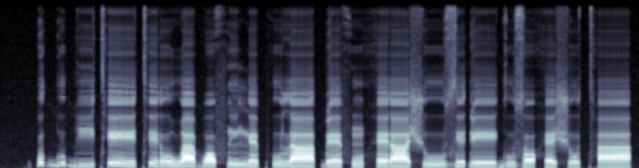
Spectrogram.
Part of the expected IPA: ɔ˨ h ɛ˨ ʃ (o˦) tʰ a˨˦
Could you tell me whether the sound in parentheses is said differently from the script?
yes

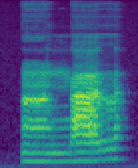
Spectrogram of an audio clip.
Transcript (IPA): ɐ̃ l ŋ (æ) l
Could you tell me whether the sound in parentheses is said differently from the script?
yes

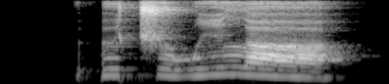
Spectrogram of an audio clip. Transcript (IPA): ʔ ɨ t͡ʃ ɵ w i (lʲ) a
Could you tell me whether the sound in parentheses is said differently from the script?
yes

